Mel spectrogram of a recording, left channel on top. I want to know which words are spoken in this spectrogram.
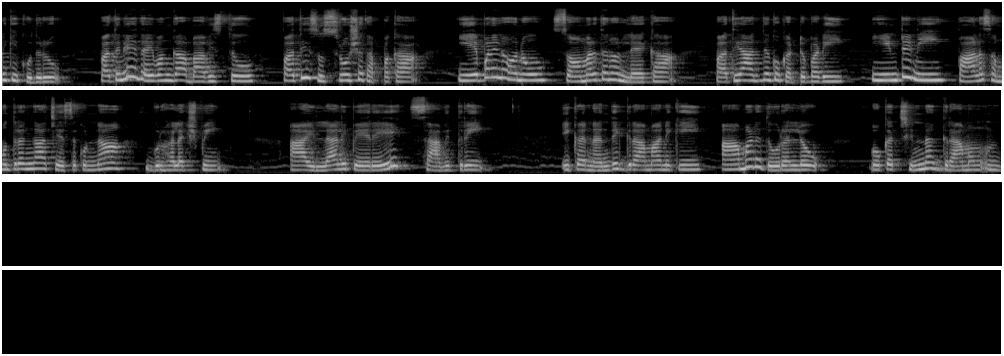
కుదురు. పతినే దైవంగా భావిస్తూ పతి శుశ్రూష తప్పక, ఏ పనిలోనూ సోమరతనం లేక పతి ఆజ్ఞకు కట్టుబడి ఈ ఇంటిని పాల సముద్రంగా చేసుకున్న గృహలక్ష్మి. ఆ ఇల్లాలి పేరే సావిత్రి. ఇక నంది గ్రామానికి ఆమడ దూరంలో ఒక చిన్న గ్రామం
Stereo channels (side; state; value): right; silent; digital silence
